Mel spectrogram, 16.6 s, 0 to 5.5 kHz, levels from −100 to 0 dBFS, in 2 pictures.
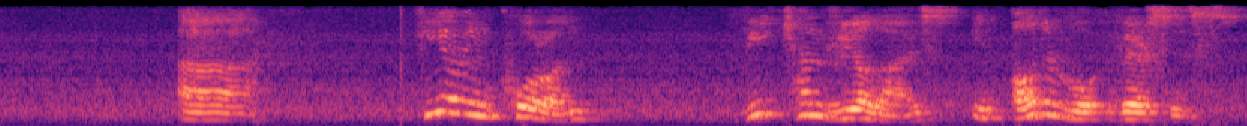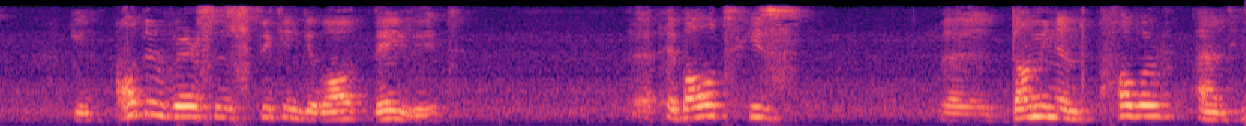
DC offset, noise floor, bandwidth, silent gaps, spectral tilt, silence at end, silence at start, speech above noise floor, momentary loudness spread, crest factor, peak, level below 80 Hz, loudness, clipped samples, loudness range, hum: under 0.1%; -47 dBFS; 4.9 kHz; none; -8 dB/octave; 0 s; 0.7 s; 26 dB; 15 LU; 18 dB; -4 dBFS; -72 dBFS; -22 LUFS; under 0.1%; 5 LU; none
